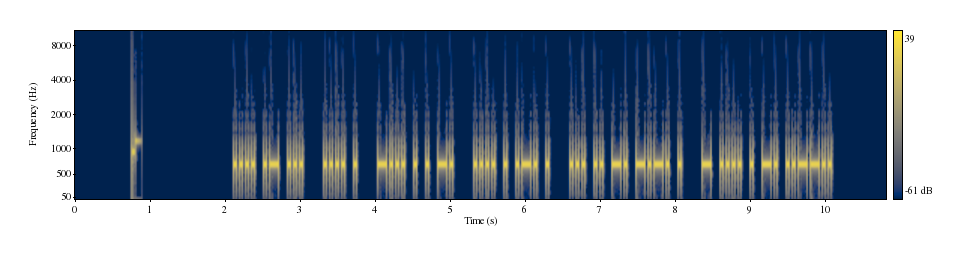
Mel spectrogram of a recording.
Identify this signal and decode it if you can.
Morse code, heard as a keyed tone, about 28 wpm, 700 Hz. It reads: HAS HE BEEN HERE SINCE THEN?
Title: Sentences from Top 1000 Words - Review Part 1 - 30wpm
